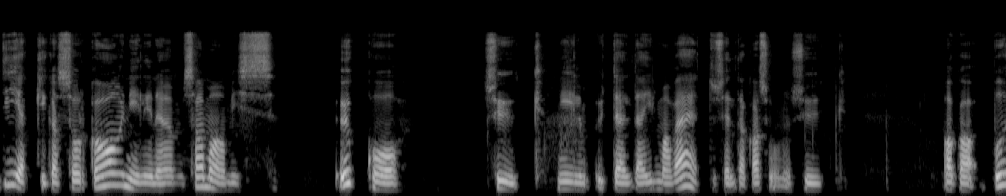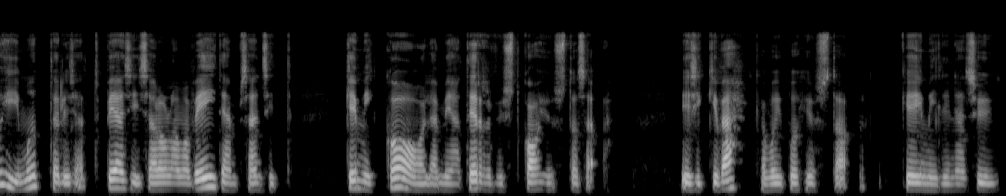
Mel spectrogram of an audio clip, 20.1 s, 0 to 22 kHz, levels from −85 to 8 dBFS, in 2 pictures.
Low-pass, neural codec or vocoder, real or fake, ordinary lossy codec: 10.8 kHz; none; real; none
